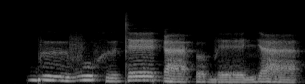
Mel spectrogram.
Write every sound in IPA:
bɨː˦˨vu˦ xɨ˨teː˦ɠæ˨ ʔɵ˨beː˨nʲæ˦˨

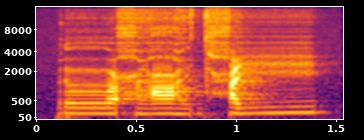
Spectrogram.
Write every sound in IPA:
ɾɵːħe̤ʕe̤d ħiː

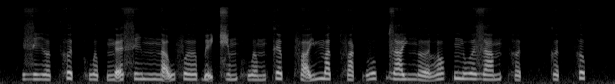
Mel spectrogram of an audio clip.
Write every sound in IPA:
zi˨˩ə̯t̪ʰə˦˥t̚hwə˨˩p̚ ŋɛ̰˧˥si˧m na̰˧˥wfəː˧ɓḛ˧˨t͡ɕə˨˦m hwə˨˦m kɛ˦˥p̚fa̰˧˥jma˦˥t̚ fa˨˩k̚vo˦˥p̚za˧jŋəː˧˩ lɔ˦˥k̚ nu˧ə̯za˨˦mt̪ʰə˨˩t̚ | kə˨˩t̚t̪ʰə˦˥p̚

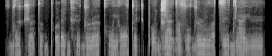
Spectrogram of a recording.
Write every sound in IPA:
dut͡ʃø tɯɡpʼuɽiɡhy duɳøkʰu jotøt͡ʃ pʼod͡ʑædɑs udyɳvɯɐ̯ t͡sidjæ jy

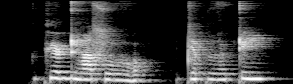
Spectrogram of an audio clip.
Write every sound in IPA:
kʲɔ˦ɖʱɛ˨sˤwɔ̤˨ | tɪ˨pðˤe̤˦ʈi˦

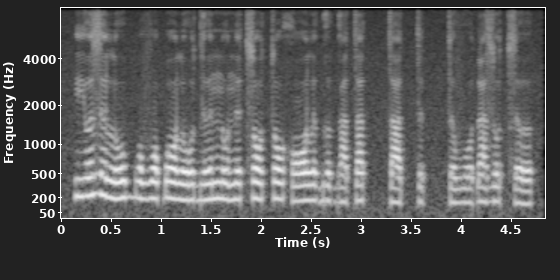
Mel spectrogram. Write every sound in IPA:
jəzɘ lobɔvɔ ɓɔlo dɘ nonɘt͡sɔ tɔxɔ ləɡə ɡatatːatːɘ tːəvoɗazo t͡sə

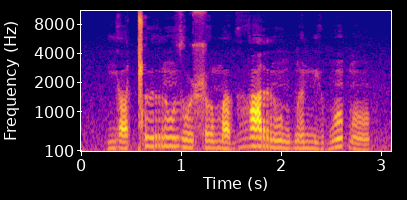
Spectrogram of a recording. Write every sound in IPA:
jʌ˩ ǁɯ˦rũ˦zu˨ ʂʊ˨mʌ˩ ɡʱɑ˦rũ˨ɡ͡bə̃˨ mʲɯ˩ bõ˥ɓõ˩

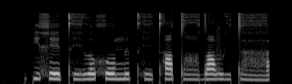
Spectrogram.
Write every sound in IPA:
pʲɨxe t̪ʰe̤ðo xon̪ɨt̪ʰe̤t̪ʰa tˤa̤dˤa vi̤ta̤

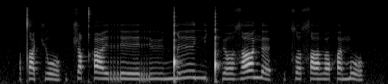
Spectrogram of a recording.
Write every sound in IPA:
tˤøt͡ʃo | t͡ʃiqʰeːreː ryːŋ͡ǃɪː nʲoǃʰyːzˤɪːŋɛ | t͡sysˤɛðˤy χɛmo

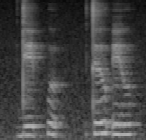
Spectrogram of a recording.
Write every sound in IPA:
depːʊ | tɘʊ̯ʔeʊ̯

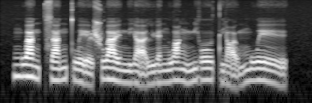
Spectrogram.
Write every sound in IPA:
mwa˥˩nt͡sa˧˥nt̪wḛ˨˩ɪ̯ ʂwa˥˩ɪ̯ n̪jä̰˨˩lɥɛ˦n wɑ˥˩ŋmjo˥ʊ̯t̪jɑ̰˨˩ʊ̯ mwe˥˩ɪ̯

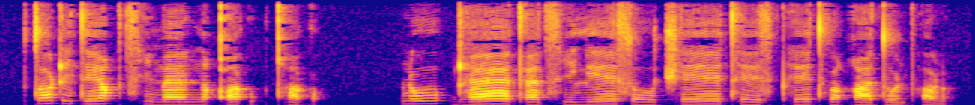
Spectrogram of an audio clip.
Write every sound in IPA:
tɒʈi teːqt͡sʰimæːɳni qʼɒkukqʰɒk | ɳo | ɖʱæːtʼæt͡sʰi lʲeːsoː t͡ʃʰeːtʰeːs pʰetʰu qæ toɳpʰɒɳ

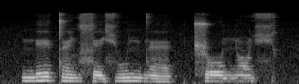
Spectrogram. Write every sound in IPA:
ŋetɛ̃ʎ ɬeç uɲdɛ̃ | ʈ͡ʂoɲɔ̃ç

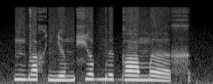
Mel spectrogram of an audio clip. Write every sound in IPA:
ndɔxɲɯmço bɯɡɔmɤx

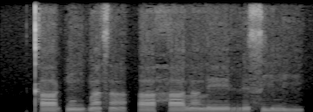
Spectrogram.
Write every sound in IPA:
kʰaː˨k͡pũ˨ ɡ͡bã˦sã˨ | aː˨haː˨lã˨ leː˨rɪ˨ siː˦niː˨

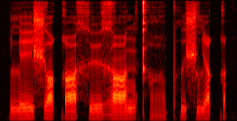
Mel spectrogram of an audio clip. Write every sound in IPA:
leʃɔqɑ xʏ ɣɑn kʰɑ̤pʰɯʃliq

